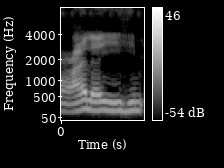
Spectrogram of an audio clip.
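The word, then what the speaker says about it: عليهم: আনআমতা আলাইহিম, এখানে আলাইহিম বলে, আলাইহিম আইনের জায়গায় হামজা এনে বলে, এখানে আইন উচ্চারণ করতে হবে।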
